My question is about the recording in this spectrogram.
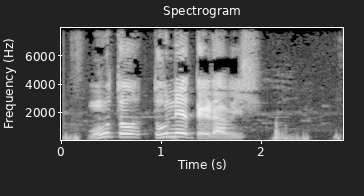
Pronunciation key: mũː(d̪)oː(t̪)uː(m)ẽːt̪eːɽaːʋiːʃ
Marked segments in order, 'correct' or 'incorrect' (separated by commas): incorrect, correct, incorrect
